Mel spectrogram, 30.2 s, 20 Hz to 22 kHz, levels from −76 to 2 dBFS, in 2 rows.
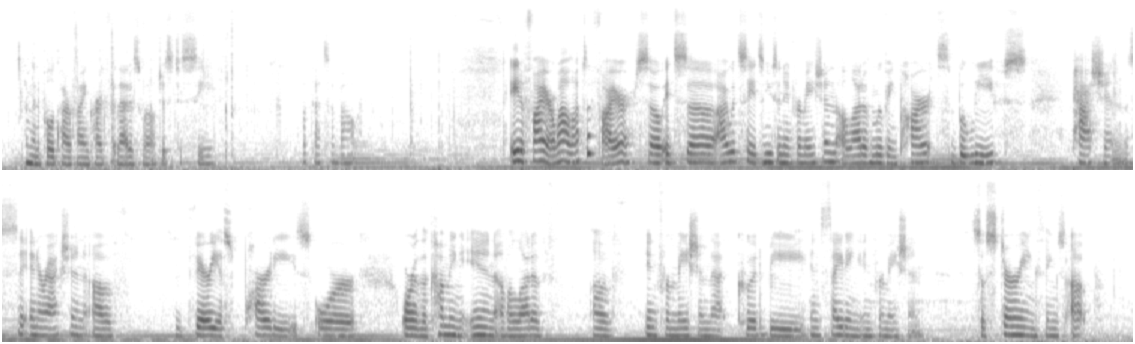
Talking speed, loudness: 130 wpm, -35 LUFS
